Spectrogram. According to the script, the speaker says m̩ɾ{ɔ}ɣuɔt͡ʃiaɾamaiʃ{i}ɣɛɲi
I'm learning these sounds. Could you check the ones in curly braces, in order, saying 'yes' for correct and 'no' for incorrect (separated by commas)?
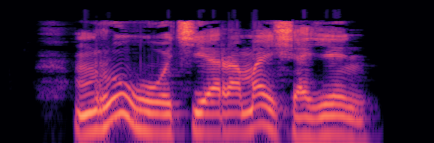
no, no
